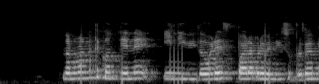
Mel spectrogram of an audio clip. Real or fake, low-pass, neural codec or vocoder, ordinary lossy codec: real; 7.2 kHz; none; Opus, 24 kbps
